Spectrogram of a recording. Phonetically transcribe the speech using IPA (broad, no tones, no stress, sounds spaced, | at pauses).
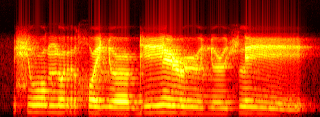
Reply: ɕ uː lˠ n u r χʷ e ʎ ɵː ɡ iː ɭ ʉː ʎ ʉː ç l iː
